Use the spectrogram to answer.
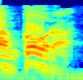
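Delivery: usual speaking voice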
